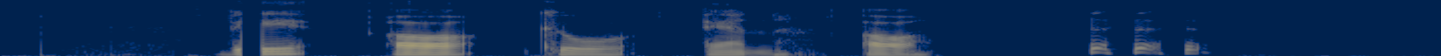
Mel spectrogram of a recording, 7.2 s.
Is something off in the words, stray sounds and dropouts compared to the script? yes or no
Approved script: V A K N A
yes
